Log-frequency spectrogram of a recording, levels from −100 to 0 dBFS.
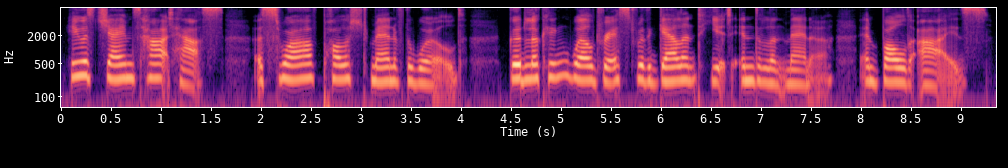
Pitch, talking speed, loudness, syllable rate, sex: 220 Hz, 155 wpm, -20 LUFS, 4.6 syllables/s, female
